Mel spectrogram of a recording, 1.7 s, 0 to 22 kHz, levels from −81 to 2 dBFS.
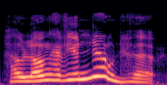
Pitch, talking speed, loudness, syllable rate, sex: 240 Hz, 215 wpm, -12 LUFS, 3.9 syllables/s, female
